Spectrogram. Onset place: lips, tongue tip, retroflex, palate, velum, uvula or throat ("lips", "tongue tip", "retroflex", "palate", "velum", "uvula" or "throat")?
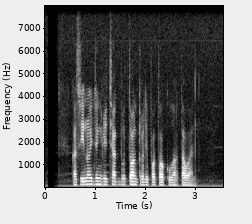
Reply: velum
